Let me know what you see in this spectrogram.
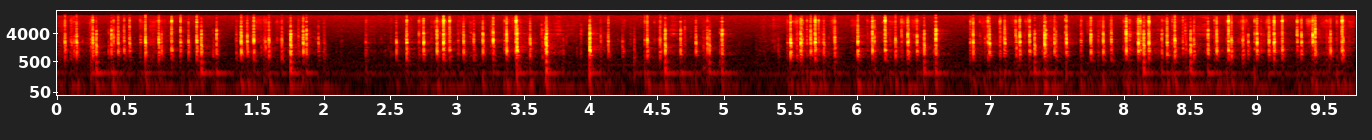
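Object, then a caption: Mechanical keyboard with plastic keycaps. Fingertips type continuously on a compact white mechanical keyboard with cream plastic keycaps resting on a felt mat. Rapid, bright plastic clacks stop short with almost no ring, and brief pauses come around the 2- and 5-second marks before the typing picks up again over a faint low hum.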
